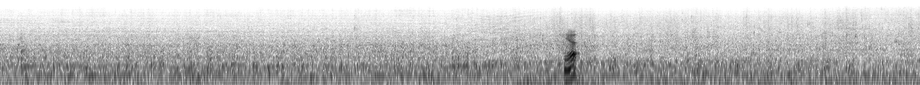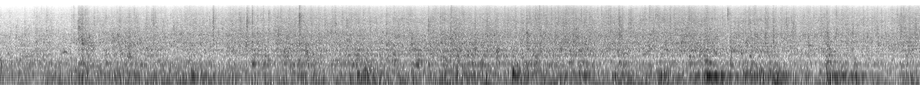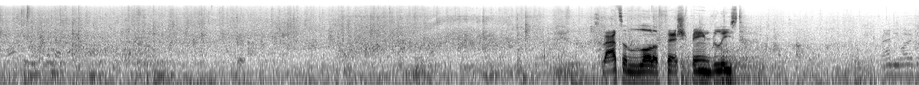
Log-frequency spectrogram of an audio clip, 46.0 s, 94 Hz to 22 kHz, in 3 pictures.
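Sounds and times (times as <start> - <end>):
water splashing and draining: 0.0 - 45.9.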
